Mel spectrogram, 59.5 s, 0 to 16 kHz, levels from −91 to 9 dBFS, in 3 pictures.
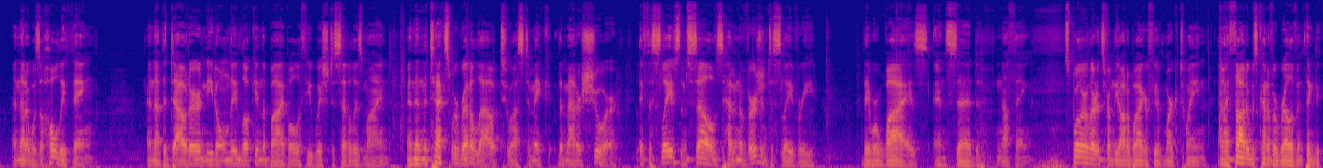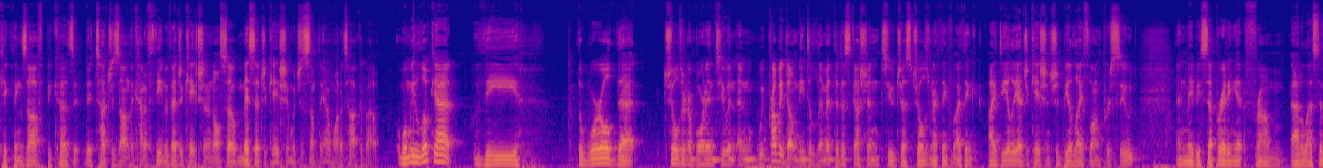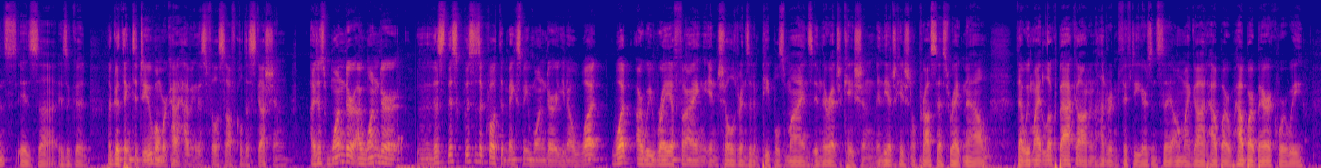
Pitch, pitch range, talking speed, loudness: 85 Hz, 80-95 Hz, 215 wpm, -30 LUFS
